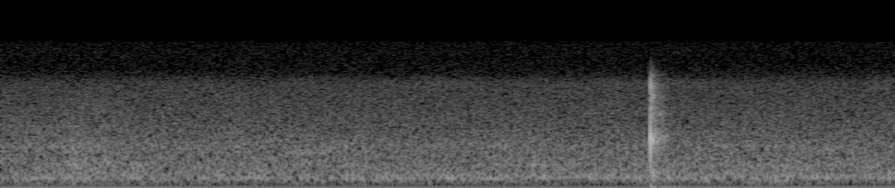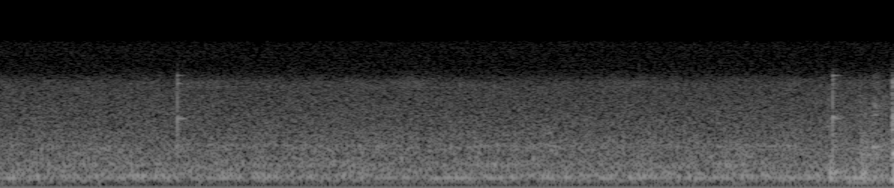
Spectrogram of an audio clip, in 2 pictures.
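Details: A quiet indoor room hums softly, broken by a few faint clicks and clinks and no animal voice.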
